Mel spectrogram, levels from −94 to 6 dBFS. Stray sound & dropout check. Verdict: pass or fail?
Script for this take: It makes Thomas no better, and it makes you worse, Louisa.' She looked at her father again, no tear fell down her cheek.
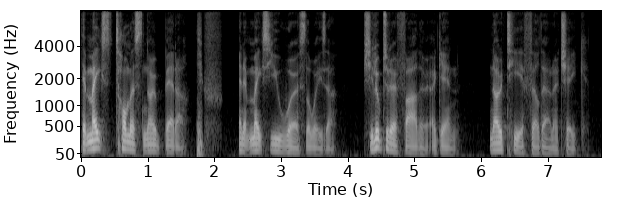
fail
